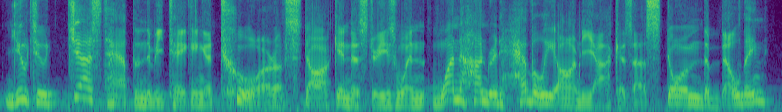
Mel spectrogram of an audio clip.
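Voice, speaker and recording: An actor playing a skeptical, wry police interrogator in a video game, questioning in an incredulous, probing way. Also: male voice, medium pitch, sing-song, unhurried, few pauses, slight background noise. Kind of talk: video game cutscene acting.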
